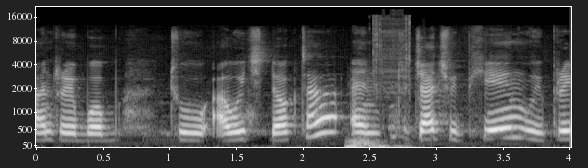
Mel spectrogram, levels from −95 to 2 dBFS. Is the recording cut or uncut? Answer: cut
